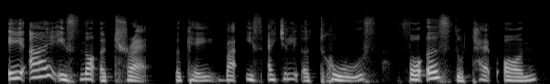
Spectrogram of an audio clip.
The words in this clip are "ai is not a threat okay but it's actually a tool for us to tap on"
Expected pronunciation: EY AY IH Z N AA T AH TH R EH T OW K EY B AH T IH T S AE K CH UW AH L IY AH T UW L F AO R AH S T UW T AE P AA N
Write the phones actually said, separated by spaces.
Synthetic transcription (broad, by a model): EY AY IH S N AA T AH T R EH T OW K EY B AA T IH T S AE K CH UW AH L IY AH T UW L F AO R AH S T UW T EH P AA N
